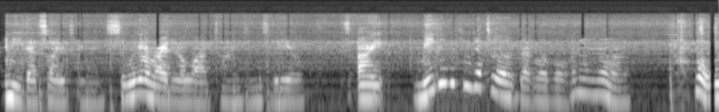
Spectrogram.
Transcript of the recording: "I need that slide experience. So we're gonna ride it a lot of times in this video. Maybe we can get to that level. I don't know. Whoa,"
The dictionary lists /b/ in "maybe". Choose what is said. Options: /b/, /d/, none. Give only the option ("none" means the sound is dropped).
/b/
